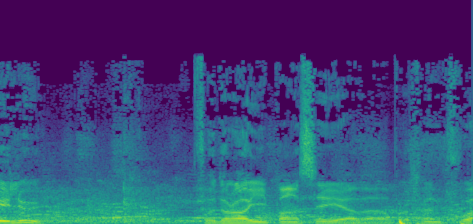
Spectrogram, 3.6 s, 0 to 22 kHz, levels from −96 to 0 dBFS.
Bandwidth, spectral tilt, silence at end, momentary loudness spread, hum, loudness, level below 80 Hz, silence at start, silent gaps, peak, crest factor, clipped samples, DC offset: 17 kHz; -5.5 dB/octave; 0 s; 10 LU; none; -19 LUFS; -34 dBFS; 0 s; none; -2 dBFS; 18 dB; under 0.1%; under 0.1%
